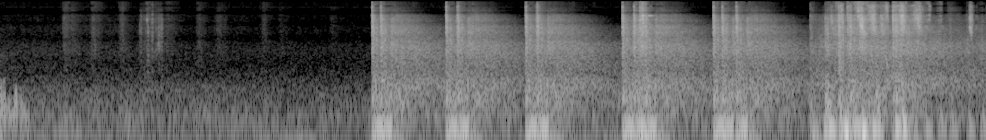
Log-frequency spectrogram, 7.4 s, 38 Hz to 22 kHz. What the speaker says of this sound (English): How am I getting hit for 40 damage at that range? From the assault rifle, nonetheless.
